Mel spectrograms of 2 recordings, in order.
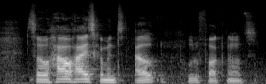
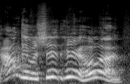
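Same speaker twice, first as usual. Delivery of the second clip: high-pitched mock exasperation; exasperated exclaim; 4 dB louder than usual. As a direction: toss it off in a squeaky retold outburst. Retold brushing off the cashier.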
